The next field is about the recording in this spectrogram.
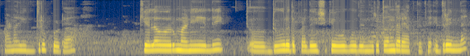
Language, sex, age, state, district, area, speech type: Kannada, female, 18-30, Karnataka, Udupi, rural, spontaneous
